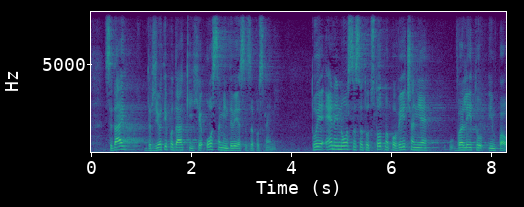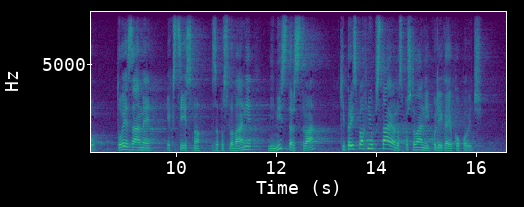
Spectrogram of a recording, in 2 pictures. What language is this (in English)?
Slovenian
